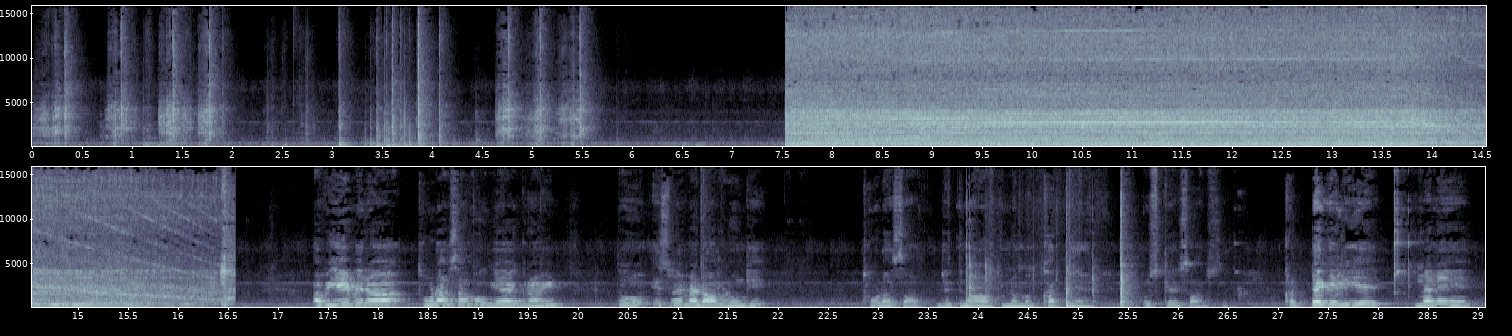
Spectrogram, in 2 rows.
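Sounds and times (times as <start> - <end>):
food processor motor grinding: 7.6 - 16.6
motor spinning down: 7.6 - 16.6.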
